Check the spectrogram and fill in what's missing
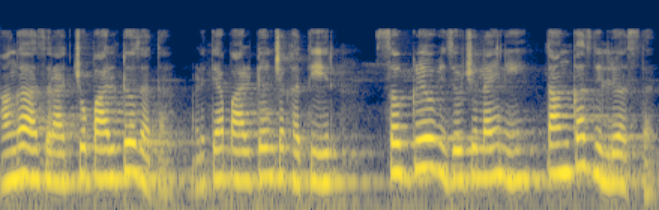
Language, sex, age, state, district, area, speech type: Goan Konkani, female, 30-45, Goa, Bardez, rural, spontaneous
